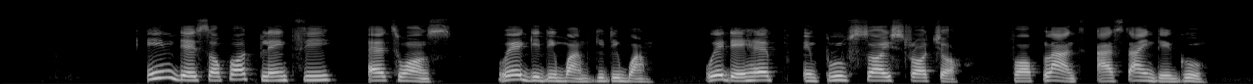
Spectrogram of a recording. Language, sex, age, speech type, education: Nigerian Pidgin, female, 30-45, spontaneous, tertiary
